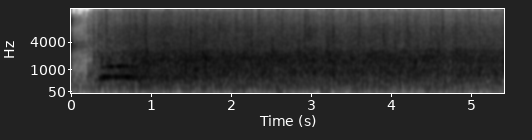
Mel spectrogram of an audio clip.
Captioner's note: audience applauding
